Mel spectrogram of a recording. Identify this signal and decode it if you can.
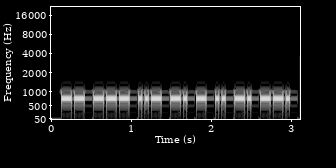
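Morse code, heard as a keyed tone, about 30 wpm, 750 Hz. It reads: MOUNTING
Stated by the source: Morse practice transmission at 30 WPM.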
